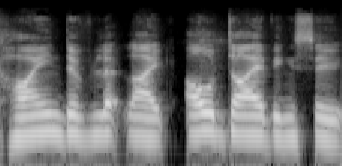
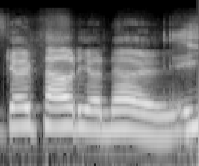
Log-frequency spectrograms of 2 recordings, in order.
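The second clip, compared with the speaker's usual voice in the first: mock chauvinist line; 4 semitones higher, 3 dB louder than usual. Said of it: "that's when he goes".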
